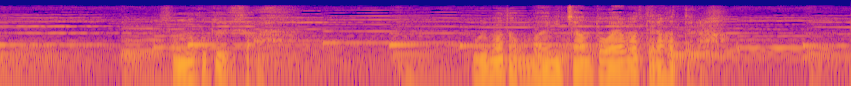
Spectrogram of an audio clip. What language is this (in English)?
Japanese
